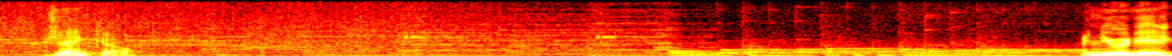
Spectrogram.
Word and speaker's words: JNCO: Is that how it's pronounced? Yeah, JNCO. Jenko.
